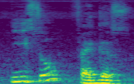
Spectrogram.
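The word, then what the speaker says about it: oesophagus: ईसोफेगस, शुरुआत में ओ है, प्रोनाउंसिएशन है ईसोफेगस।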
